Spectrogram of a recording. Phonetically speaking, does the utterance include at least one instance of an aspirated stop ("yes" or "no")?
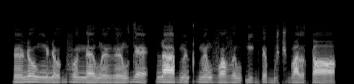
no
